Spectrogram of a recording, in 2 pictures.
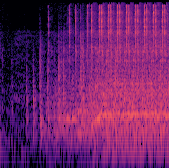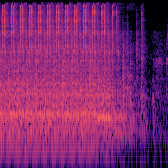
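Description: A domestic sewing machine stitching fabric pieces for a stuffed bear, a rapid even mechanical whirr that winds up, runs steadily for about three seconds, then slows to a stop, quiet and close.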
